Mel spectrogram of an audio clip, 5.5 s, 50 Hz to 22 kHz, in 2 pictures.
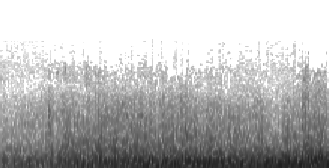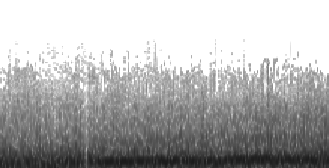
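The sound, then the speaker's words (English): The engine of a number 79 passenger bus rumbles steadily from inside the vehicle just after a passenger boards, a loud, continuous low drone that rises in pitch toward the end as the motor revs up. “She has just got on a bus.”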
